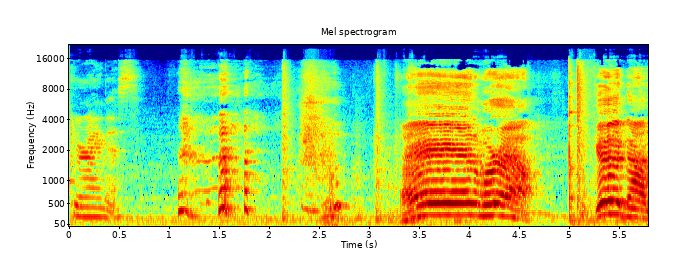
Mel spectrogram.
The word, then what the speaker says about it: Uranus: I like Uranus.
